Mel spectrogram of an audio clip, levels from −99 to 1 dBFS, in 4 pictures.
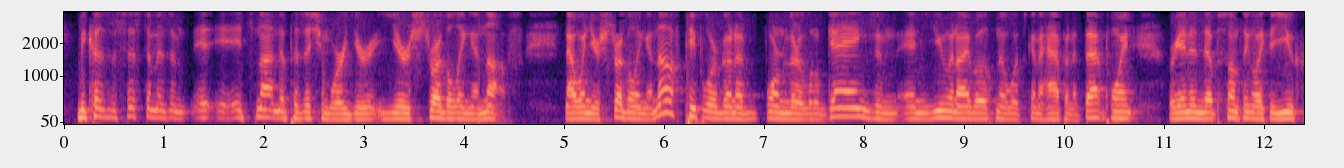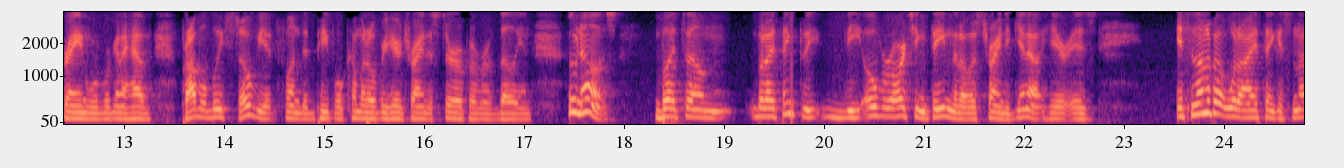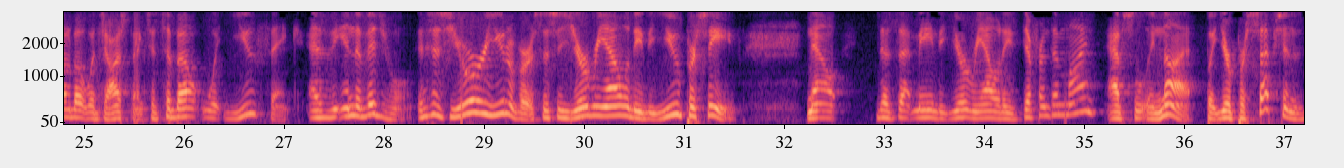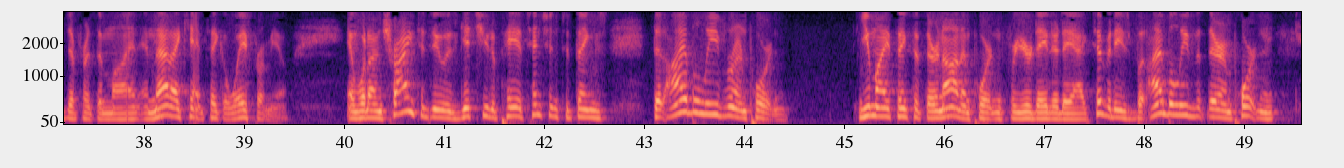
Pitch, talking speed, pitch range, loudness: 140 Hz, 230 wpm, 125-165 Hz, -23 LUFS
